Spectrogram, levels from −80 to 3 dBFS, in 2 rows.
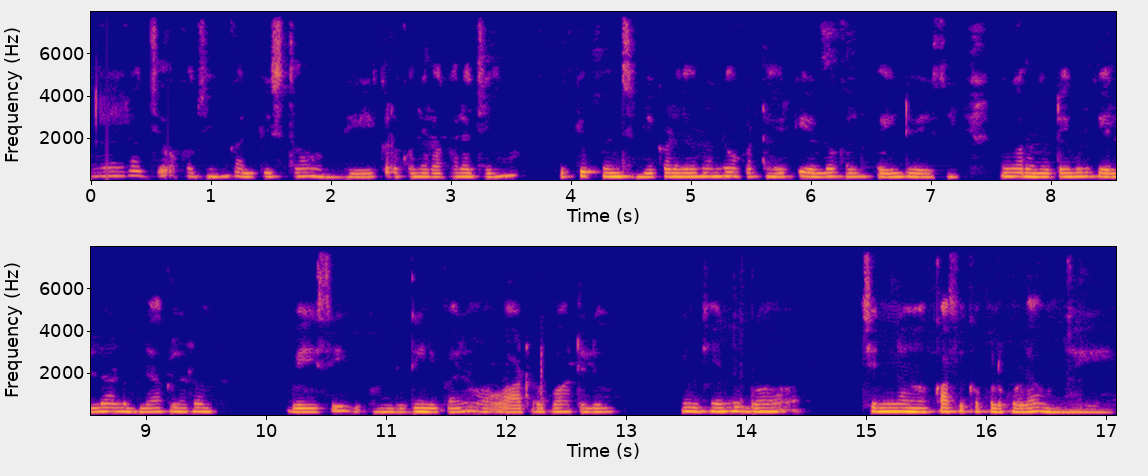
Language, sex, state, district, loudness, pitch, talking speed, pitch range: Telugu, female, Andhra Pradesh, Visakhapatnam, -20 LUFS, 175 Hz, 140 wpm, 165-180 Hz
